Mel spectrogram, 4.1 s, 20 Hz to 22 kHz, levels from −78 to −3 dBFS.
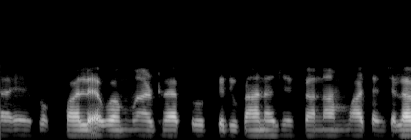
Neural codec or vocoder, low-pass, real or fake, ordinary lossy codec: codec, 16 kHz, 4 kbps, X-Codec, WavLM features, trained on Multilingual LibriSpeech; 3.6 kHz; fake; none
